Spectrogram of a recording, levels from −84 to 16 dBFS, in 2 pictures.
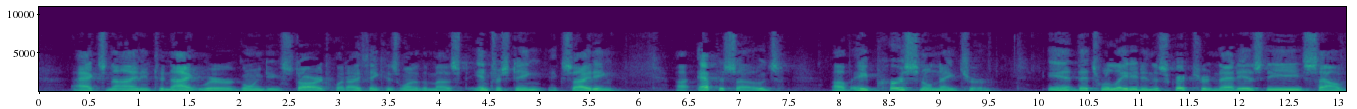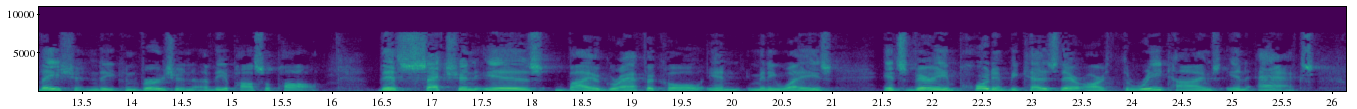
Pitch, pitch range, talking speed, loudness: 130 Hz, 125-145 Hz, 135 wpm, -25 LUFS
